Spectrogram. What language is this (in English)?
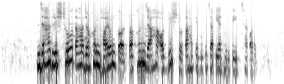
Bangla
